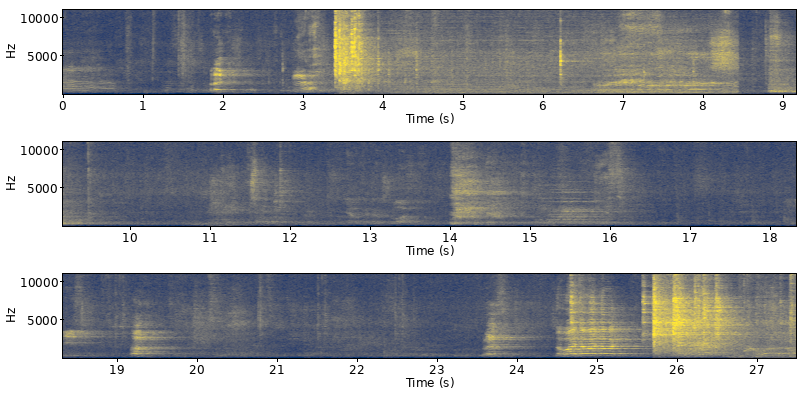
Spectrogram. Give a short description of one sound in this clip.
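Men shout encouragement in an echoing hall.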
